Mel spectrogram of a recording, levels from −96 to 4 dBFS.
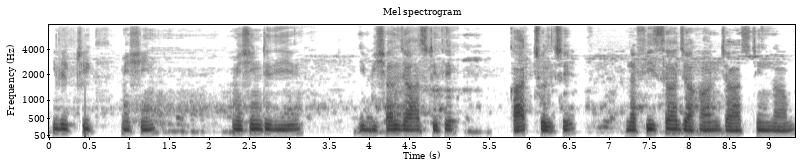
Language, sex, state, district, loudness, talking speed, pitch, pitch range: Bengali, male, West Bengal, Paschim Medinipur, -26 LUFS, 85 wpm, 105 Hz, 100-115 Hz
